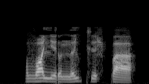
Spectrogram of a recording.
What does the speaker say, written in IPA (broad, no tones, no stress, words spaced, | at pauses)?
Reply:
vɑlʲɛɾon əlʲkʲoɬ pa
